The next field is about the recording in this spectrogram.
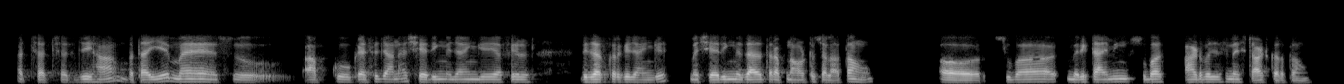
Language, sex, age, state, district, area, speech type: Urdu, male, 18-30, Uttar Pradesh, Siddharthnagar, rural, conversation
